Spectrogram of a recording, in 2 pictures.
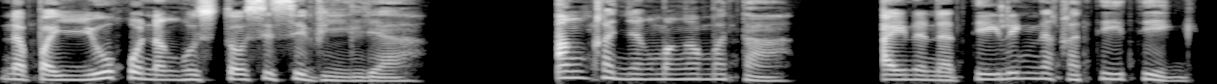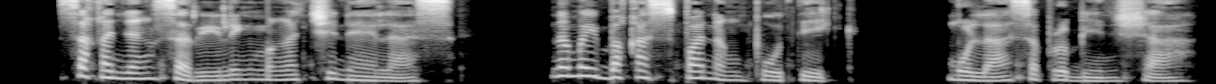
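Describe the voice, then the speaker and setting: A woman narrating a scripted dramatic story in a solemn, deliberate, melodramatic way. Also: fairly low pitch, lively intonation, darkish tone, dry recording, studio quality.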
